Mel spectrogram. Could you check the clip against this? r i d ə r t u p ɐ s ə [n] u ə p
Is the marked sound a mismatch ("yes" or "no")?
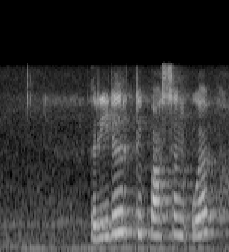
yes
